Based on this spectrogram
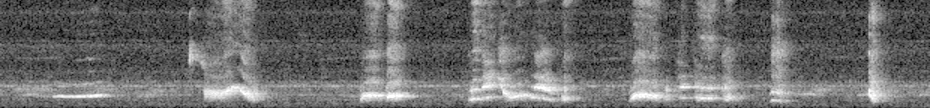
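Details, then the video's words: Pet parrot talking indoors, short speech-like phrases with shifting, whistled tones delivered in separate bursts about every one to two seconds, with quiet gaps between them. "Talking parrot"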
